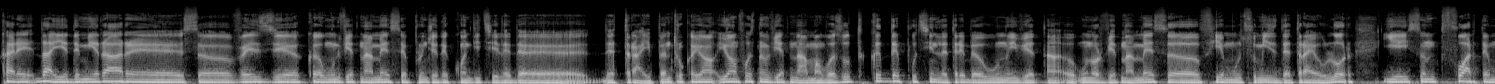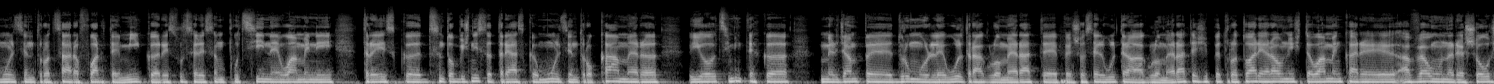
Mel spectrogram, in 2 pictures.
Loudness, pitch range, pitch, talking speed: -19 LUFS, 105-120 Hz, 110 Hz, 165 wpm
